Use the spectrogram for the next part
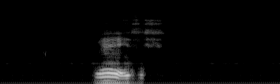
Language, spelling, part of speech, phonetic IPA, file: Latvian, vēzis, noun, [vɛ̂ːzis], Lv-vēzis.ogg
- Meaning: 1. crayfish 2. cancer (disease characterized by uncontrolled cellular growth) 3. plant disease characterized by growths on the trunk or roots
